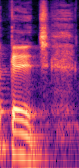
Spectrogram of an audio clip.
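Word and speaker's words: catch: कैच हिम, अब यहाँ पे टी साइलेंट होता है ना, इसे कैच नहीं कैच पढ़ते हैं क्या, कैच।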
